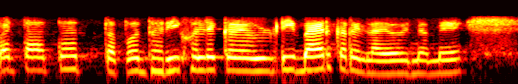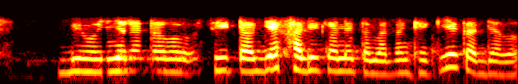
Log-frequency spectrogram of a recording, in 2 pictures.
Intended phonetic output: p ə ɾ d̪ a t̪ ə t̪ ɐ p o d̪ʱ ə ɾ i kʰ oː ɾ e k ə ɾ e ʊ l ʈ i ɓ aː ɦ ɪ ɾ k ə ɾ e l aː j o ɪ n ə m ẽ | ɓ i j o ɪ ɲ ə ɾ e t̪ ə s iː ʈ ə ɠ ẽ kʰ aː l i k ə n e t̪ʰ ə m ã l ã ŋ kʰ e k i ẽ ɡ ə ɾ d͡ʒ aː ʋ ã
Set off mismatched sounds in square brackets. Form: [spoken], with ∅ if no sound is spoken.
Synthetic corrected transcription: p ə ɾ [t̪] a t̪ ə t̪ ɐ p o d̪ʱ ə ɾ i kʰ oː [l] e k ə ɾ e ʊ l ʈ i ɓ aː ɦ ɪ ɾ k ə ɾ e l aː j o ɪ n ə m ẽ | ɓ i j o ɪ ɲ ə ɾ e t̪ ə s iː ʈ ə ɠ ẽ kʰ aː l i k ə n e [t̪] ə m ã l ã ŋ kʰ e k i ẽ [k] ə ɾ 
